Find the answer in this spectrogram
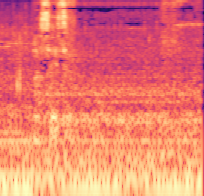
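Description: Steady low rumble of a car idling, heard from inside the cabin, with a brief rustle about half a second in.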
